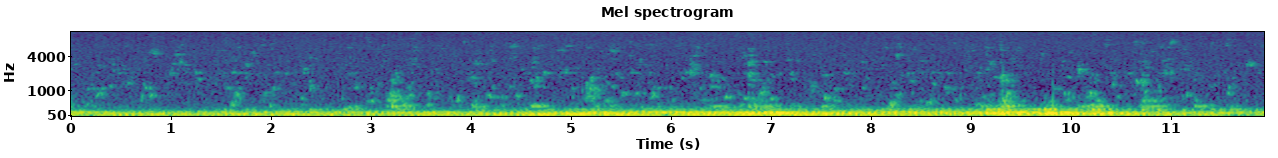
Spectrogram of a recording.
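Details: A steady low rumbling, gurgling noise fills the recording, with scattered faint clicks and knocks and no clear birdsong.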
